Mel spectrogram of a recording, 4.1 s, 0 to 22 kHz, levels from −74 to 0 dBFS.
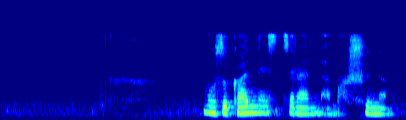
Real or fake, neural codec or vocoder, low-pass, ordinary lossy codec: fake; codec, 16 kHz, 1 kbps, X-Codec, WavLM features, trained on Multilingual LibriSpeech; none; none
